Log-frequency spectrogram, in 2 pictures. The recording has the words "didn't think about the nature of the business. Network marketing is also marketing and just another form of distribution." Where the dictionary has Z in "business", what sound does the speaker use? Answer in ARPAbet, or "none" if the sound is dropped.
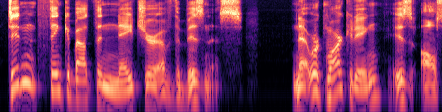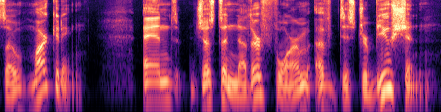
Z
